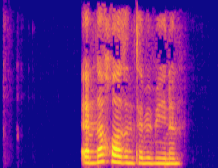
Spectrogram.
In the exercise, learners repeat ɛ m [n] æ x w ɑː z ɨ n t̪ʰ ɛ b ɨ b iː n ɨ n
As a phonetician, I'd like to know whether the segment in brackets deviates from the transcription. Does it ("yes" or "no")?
no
